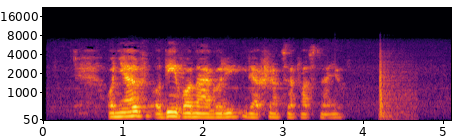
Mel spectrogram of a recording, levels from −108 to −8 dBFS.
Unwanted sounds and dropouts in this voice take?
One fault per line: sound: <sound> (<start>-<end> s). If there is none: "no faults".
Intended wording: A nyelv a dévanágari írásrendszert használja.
sound: thud (4.2-4.7 s)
